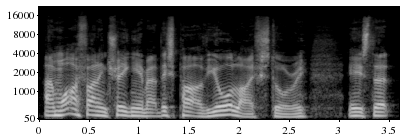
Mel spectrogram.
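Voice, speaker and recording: A man's voice: mid-range voice, lively intonation, fairly quick, no echo, studio quality. Chatty male radio presenter. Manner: chatty, enthusiastic, rambling questions. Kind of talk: radio interview. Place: radio studio.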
